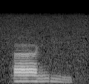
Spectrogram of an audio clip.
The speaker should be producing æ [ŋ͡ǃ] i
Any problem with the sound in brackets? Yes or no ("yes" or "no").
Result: yes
